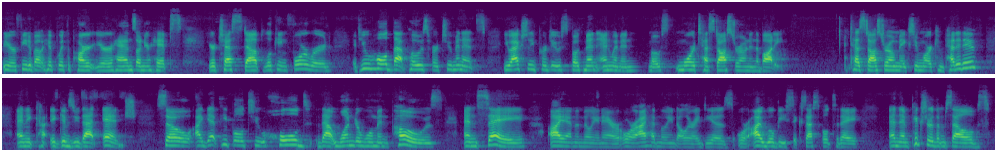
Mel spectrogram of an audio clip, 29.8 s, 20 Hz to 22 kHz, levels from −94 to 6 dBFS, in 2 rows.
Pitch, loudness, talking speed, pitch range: 185 Hz, -24 LUFS, 165 wpm, 170-210 Hz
